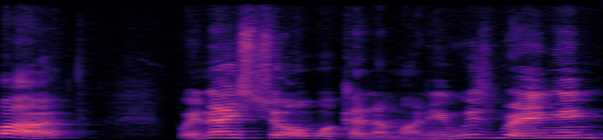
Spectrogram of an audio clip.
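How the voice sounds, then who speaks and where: A man with a high pitch speaks at a moderate pace with very wide pitch swings. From Brooklyn, New York. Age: 70s. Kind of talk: personal memoir talk. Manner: casual, hesitant.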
